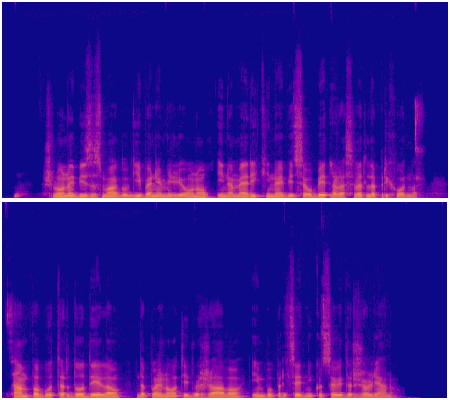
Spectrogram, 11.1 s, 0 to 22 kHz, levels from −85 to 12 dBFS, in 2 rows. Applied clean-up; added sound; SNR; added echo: neural mask model Resemble Enhance denoiser.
